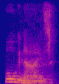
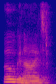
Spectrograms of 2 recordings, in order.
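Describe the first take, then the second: No difference in how they are said.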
